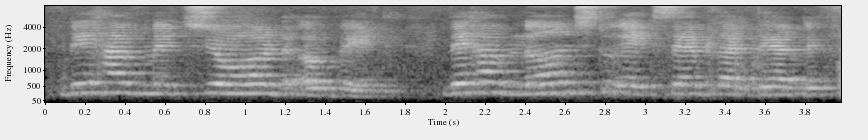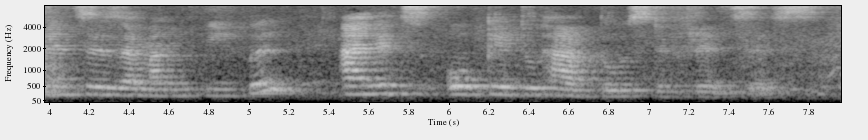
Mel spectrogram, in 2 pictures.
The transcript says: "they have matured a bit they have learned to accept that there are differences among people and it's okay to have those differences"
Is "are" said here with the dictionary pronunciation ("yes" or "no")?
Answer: yes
